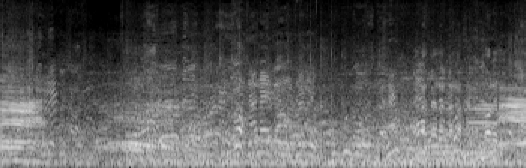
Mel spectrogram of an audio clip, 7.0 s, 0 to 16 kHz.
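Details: Sahiwal bull calves at a busy Bangladeshi cattle market in Comilla, 19 April 2025; short bellowing moos bracket the moment, one at the start and another near the end, with a dense hubbub of voices between.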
